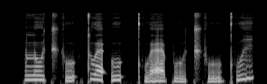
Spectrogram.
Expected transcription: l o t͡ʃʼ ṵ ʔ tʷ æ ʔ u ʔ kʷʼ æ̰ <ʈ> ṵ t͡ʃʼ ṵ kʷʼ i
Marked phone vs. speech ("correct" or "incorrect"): incorrect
